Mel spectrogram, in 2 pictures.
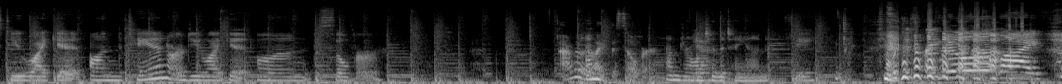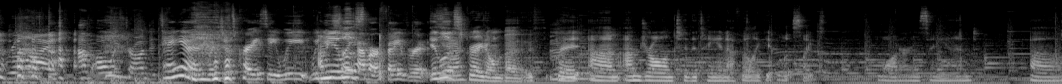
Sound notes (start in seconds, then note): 8.4 laughs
